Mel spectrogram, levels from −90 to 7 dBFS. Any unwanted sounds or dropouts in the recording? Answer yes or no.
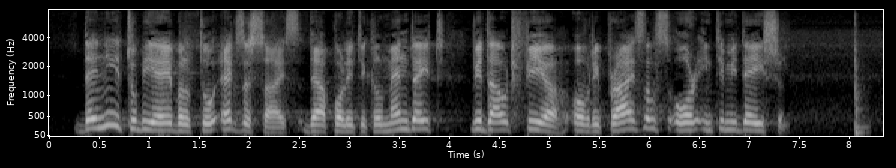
yes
